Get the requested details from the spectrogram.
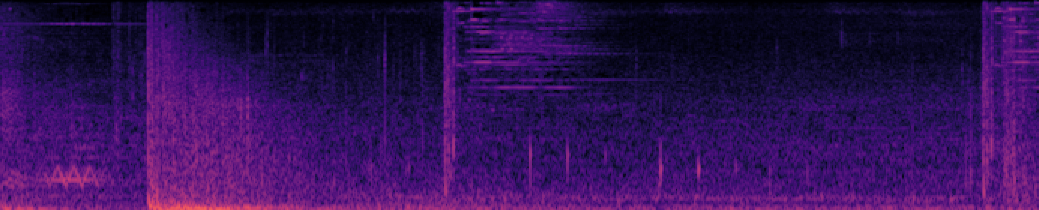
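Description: A magic spell whooshes and hums.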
